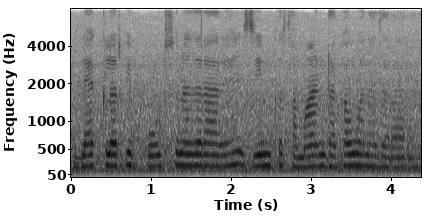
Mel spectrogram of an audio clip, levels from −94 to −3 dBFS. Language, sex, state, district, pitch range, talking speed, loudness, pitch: Hindi, male, Chhattisgarh, Raipur, 190-205 Hz, 230 wpm, -15 LUFS, 200 Hz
